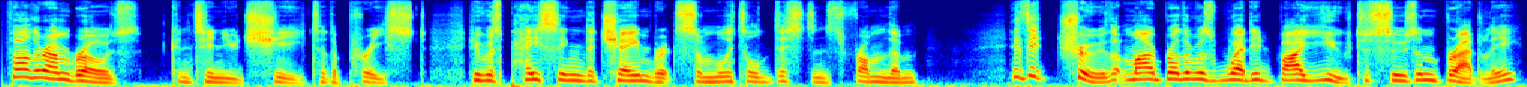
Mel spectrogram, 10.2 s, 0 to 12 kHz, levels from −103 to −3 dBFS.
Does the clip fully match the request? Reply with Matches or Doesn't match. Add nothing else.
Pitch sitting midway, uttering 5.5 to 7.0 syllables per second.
Doesn't match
